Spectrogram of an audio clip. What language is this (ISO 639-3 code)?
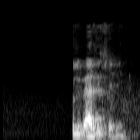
kur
